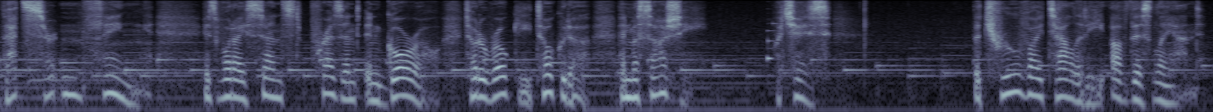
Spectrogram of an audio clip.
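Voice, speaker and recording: A woman's voice: deep voice, slow pace. A woman voicing a thoughtful, easygoing young detective in a video game, with a sincere, reflective delivery. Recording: music behind the voice.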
